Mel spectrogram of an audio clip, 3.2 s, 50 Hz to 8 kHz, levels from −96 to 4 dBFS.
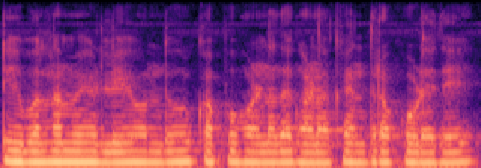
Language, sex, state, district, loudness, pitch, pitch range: Kannada, male, Karnataka, Bidar, -14 LUFS, 130 Hz, 130-135 Hz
